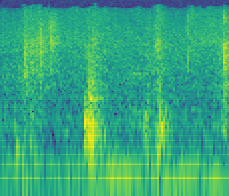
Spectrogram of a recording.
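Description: Quiet room tone with a steady low hum and a few faint rustles and knocks, with a short 'uh' about a second in.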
